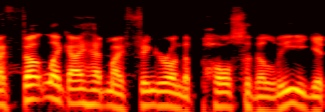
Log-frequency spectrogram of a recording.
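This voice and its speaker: A man with a plain, everyday voice, medium in pitch, at a moderate pace with lively intonation, in a very clean, dry and close recording with a silent background and no echo. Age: 20s. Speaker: baseball radio play-by-play announcer. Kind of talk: podcast interview answer. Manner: conversational, fluent.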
